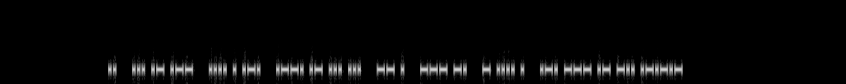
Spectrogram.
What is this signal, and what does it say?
Morse code, heard as a keyed tone, about 50 wpm, 700 Hz. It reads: I SAW HER PASS ME ON THE ROAD.
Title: Sentences from Top 1000 Words - Review Part 2 - 50wpm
